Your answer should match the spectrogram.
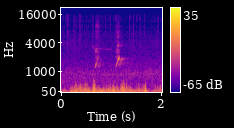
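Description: A small dog gives two short, rising yips, about half a second apart, over a low, uneven rumbling thump.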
